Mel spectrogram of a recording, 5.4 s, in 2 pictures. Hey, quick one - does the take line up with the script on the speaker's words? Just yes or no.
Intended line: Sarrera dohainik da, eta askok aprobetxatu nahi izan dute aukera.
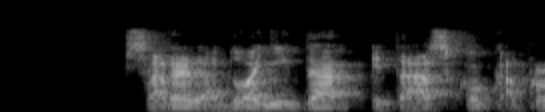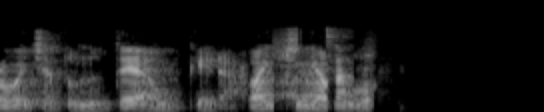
no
